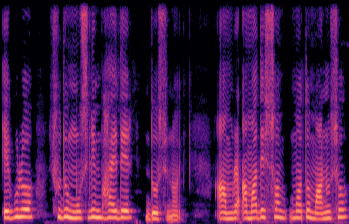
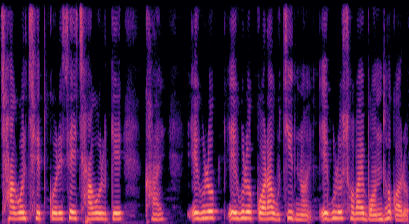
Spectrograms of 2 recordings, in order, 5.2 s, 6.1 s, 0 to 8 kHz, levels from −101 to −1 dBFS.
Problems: none marked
